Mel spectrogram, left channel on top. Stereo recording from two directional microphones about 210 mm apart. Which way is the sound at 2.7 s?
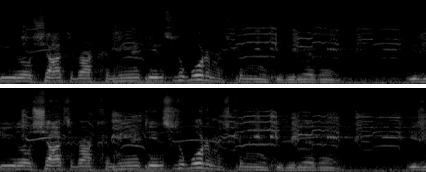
50° left (ahead or behind).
